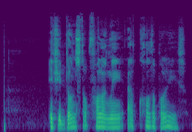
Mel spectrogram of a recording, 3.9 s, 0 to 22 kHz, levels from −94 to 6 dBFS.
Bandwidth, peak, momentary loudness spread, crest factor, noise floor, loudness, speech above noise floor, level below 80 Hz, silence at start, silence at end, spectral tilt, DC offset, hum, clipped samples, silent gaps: 15 kHz; -14 dBFS; 8 LU; 20 dB; -74 dBFS; -32 LUFS; 43 dB; -62 dBFS; 0.05 s; 0.2 s; -4.5 dB/octave; under 0.1%; none; under 0.1%; none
